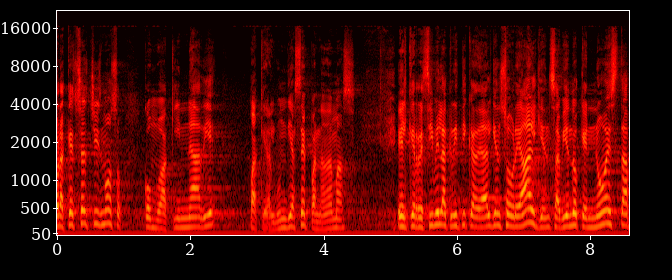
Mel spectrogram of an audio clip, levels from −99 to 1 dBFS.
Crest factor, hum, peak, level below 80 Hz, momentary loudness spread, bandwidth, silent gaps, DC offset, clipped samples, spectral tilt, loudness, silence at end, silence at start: 20 dB; none; -24 dBFS; -72 dBFS; 11 LU; 17 kHz; none; under 0.1%; under 0.1%; -3.5 dB/octave; -44 LUFS; 0 s; 0 s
